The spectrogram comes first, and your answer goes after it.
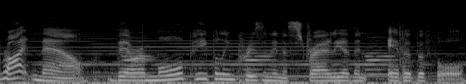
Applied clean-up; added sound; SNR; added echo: none; Wind instrument, woodwind instrument + Bowed string instrument; 14 dB; none.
